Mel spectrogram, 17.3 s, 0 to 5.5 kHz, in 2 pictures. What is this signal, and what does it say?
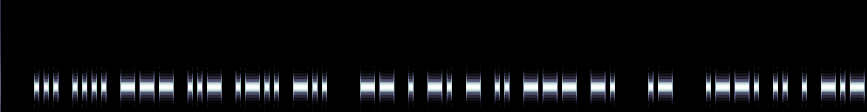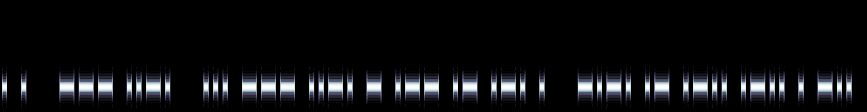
Morse code, heard as a keyed tone, about 25 wpm, 600 Hz. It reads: SHOULD MENTION A PIECE OF SOFTWARE CALLED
